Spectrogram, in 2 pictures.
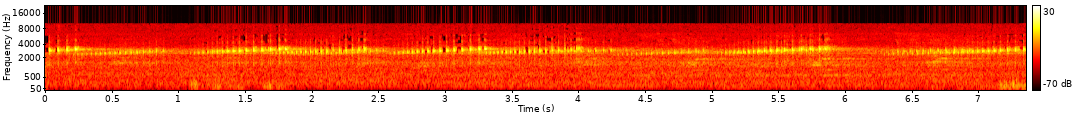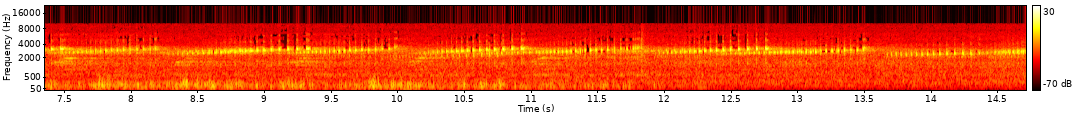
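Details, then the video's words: A chorus of spring peepers, first heard this year at the start of spring, giving shrill, rising single peeps over and over. "Spring Peepers"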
